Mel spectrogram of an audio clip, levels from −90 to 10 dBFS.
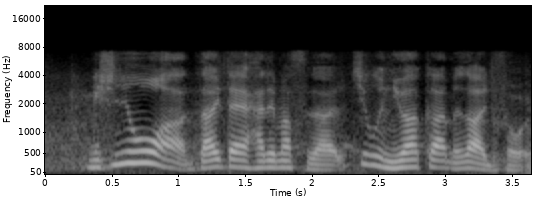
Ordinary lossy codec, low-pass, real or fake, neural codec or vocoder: AAC, 48 kbps; 7.2 kHz; fake; codec, 16 kHz, 1 kbps, X-Codec, HuBERT features, trained on LibriSpeech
